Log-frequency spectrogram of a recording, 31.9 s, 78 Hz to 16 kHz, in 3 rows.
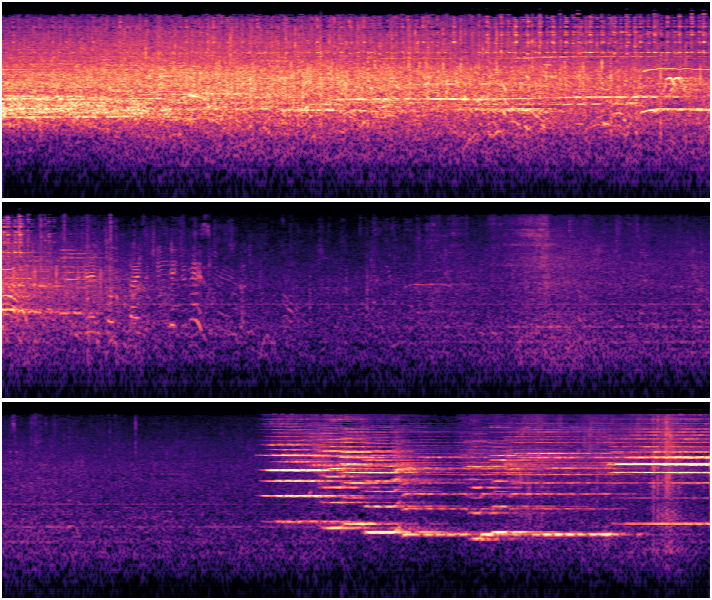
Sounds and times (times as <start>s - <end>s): Music: 25.1s - 31.8s.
